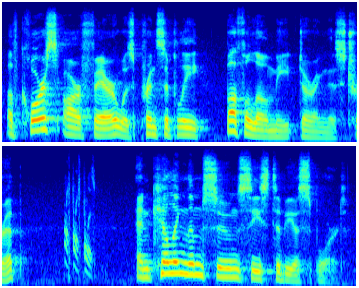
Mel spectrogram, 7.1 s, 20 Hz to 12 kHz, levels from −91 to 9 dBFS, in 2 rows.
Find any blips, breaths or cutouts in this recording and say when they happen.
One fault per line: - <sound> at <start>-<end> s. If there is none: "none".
- chirp at 4.2-4.6 s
